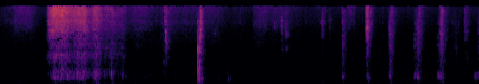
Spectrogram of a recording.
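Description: A woman slurps noodles loudly, close up.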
